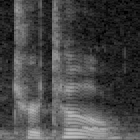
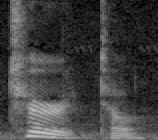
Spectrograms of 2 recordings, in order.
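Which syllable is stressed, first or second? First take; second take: second; first. First: The stress is on the second syllable. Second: The stress is on the first syllable. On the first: The speaker calls it wrong. "But you don't ever say turtle" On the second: The speaker calls it right. "You say turtle"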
